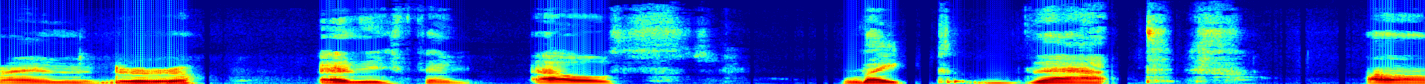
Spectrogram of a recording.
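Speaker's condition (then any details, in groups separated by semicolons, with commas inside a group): Cerebral palsy; wheelchair user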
